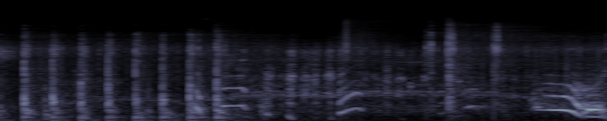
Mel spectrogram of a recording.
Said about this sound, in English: the two Mounties knocked on the door of Hazel's boarding house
